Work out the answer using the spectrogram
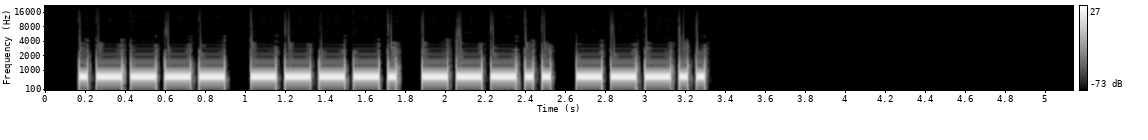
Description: Morse code, heard as a keyed tone, about 28 wpm, 700 Hz. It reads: 1988
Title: Numbers - Contest Style - 4-Digit 28wpm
